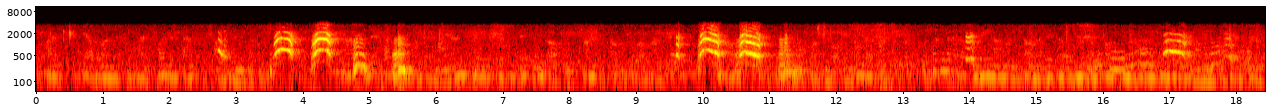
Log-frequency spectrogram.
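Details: Basset Hound puppies from litter C of the Seligenporten kennel, giving short, high, tonal squeals and whines in bursts near four, ten to eleven and seventeen seconds, with quiet gaps between and a low steady hum underneath.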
